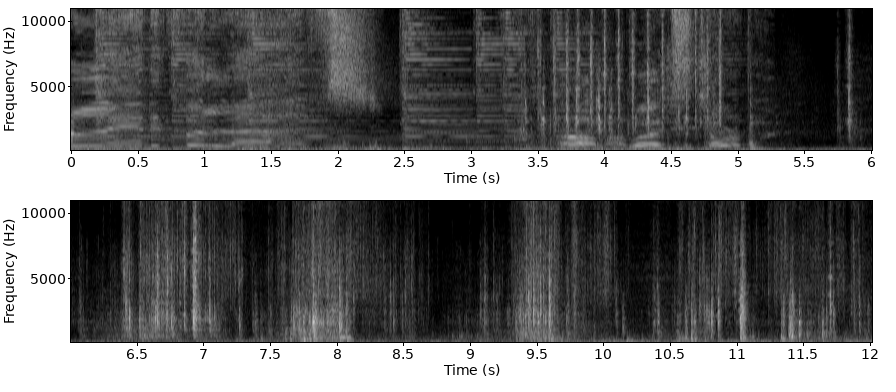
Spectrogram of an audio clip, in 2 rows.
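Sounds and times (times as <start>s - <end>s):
wind rumble on microphone: 0.0s - 12.0s
anchor chain clunking and scraping: 3.4s - 5.1s, 5.7s - 12.0s.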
